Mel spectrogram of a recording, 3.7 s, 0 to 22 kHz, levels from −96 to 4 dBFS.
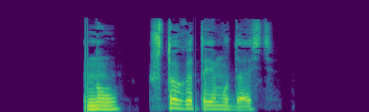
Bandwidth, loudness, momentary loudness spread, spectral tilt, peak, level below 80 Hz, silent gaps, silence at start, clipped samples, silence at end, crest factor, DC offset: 11 kHz; -15 LUFS; 11 LU; -5.5 dB/octave; 0 dBFS; -46 dBFS; 1.39-1.49 s; 0.85 s; under 0.1%; 1 s; 16 dB; under 0.1%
